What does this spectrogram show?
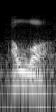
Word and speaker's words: Allah: Kalau di dalam kalimat Allah, Bapak, iya dibacanya tafkhim, tebal. Jadi kita mengucapkan Allah apa Allah? Allah.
